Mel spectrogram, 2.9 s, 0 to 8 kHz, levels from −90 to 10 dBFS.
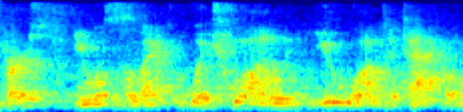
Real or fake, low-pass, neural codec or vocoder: fake; 7.2 kHz; vocoder, 22.05 kHz, 80 mel bands, WaveNeXt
